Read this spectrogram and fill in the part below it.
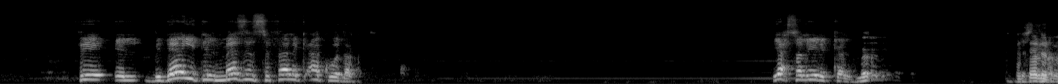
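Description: An older man lectures calmly over an online call.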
